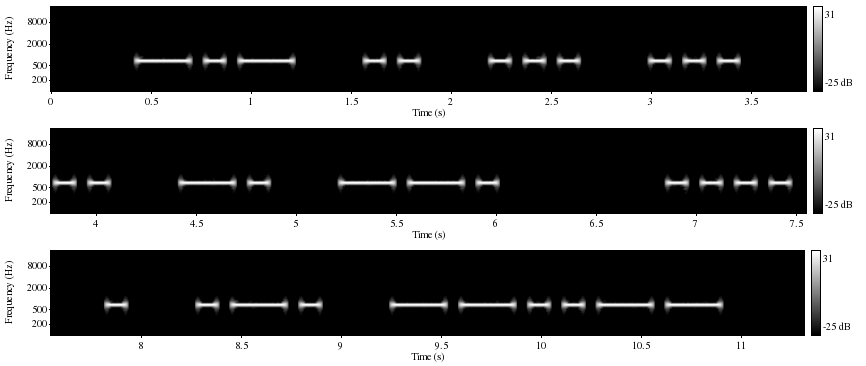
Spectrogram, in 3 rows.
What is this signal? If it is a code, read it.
Morse code, heard as a keyed tone, about 14 wpm, spaced as for 12 wpm, 700 Hz. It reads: KISSING HER,
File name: Morsekurs / Witze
